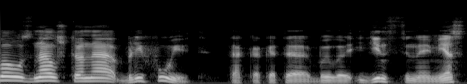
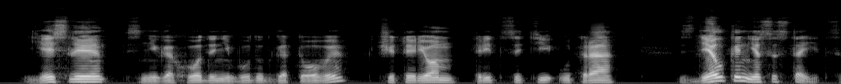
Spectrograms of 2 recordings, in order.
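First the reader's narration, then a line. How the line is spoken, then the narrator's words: Plain. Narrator (Russian): сказала Грейс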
